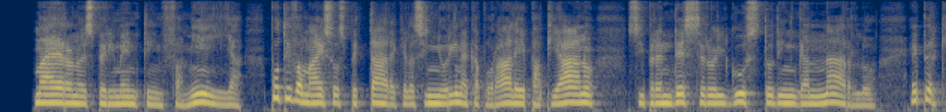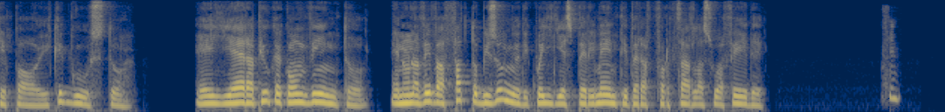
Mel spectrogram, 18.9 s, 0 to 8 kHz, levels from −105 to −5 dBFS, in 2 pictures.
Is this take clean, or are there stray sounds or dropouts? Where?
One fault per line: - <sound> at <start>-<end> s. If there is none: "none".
- laugh at 18.3-18.5 s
